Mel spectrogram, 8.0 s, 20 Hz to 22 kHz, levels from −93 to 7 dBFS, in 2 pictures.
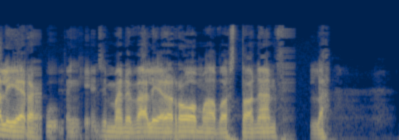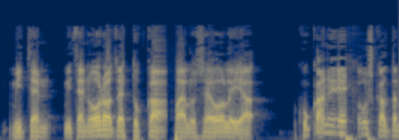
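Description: Throughout, the speech sounds rough and grainy with a dulled top band, likely low-delay AAC compression (AAC-ELD) at a rate consistent with 32 kbps. AAC frame loss with concealment leaves smeared, noisy patches at 0.35–1.07 s, 2.86–3.19 s, 5.55–5.77 s between "miten miten odotettu" and "se oli ja", and 7.33–7.67 s.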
